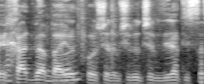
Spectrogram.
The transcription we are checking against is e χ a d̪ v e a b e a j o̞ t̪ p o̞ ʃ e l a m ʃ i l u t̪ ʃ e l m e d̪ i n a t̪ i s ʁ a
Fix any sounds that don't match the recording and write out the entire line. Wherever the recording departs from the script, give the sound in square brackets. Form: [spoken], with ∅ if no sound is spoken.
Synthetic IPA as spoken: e χ a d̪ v e a b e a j o̞ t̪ p o̞ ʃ e l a m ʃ i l u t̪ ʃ e l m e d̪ i n a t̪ i s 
